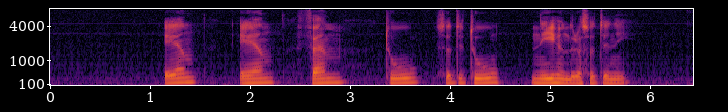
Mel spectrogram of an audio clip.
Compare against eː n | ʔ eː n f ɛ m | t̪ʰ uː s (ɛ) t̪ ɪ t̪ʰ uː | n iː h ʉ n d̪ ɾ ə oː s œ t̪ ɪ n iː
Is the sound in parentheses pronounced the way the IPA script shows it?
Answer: no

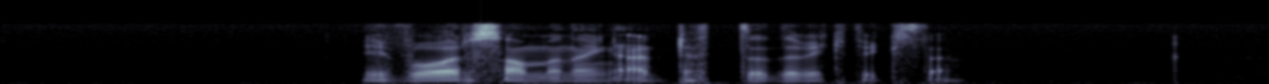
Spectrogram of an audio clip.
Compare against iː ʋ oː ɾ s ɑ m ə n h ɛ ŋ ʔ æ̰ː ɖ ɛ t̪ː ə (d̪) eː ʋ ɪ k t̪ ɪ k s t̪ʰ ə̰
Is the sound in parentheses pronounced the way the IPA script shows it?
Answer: yes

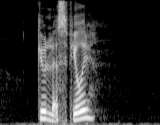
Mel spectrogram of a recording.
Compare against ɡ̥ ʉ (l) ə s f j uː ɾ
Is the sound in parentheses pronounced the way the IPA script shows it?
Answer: yes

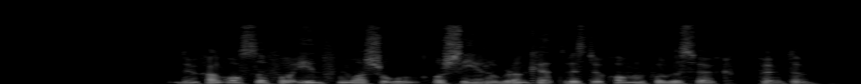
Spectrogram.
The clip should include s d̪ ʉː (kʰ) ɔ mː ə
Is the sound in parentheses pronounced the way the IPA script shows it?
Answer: yes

